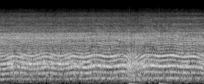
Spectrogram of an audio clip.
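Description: A man chanting a religious recitation in a melodic, sung style into microphones: one long held line with a wavering, vibrato pitch that dips and rises again partway through.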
